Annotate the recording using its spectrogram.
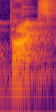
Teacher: O X aqui teve o som do K e do S. Lembre-se que isso aqui é só o som, tá?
